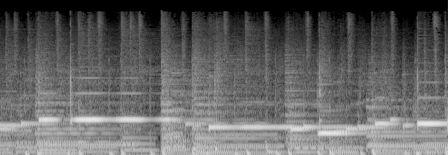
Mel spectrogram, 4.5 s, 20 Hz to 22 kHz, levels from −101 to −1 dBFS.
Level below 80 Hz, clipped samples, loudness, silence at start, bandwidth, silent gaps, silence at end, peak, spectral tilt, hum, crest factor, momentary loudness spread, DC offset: -32 dBFS; under 0.1%; -20 LUFS; 0 s; 15.5 kHz; none; 0 s; -6 dBFS; -7 dB/octave; none; 12 dB; 6 LU; under 0.1%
